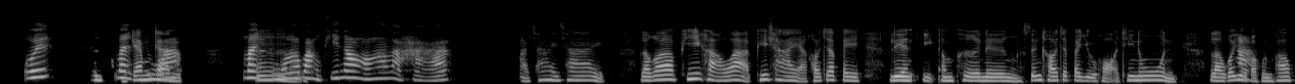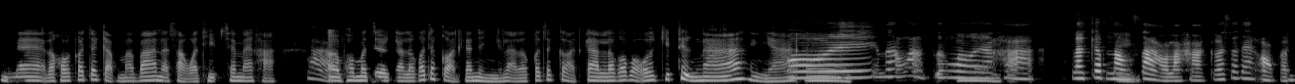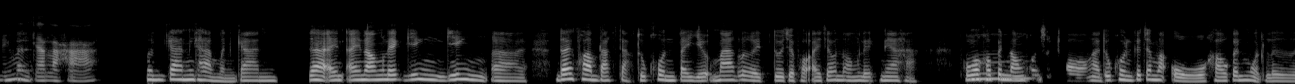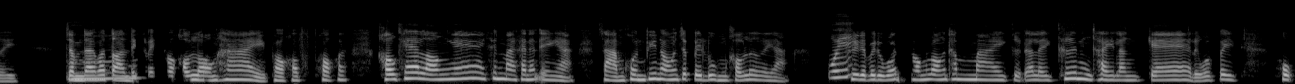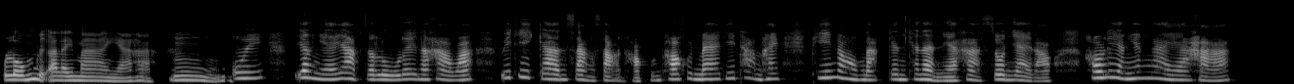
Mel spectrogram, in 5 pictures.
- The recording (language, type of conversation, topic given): Thai, podcast, ครอบครัวของคุณแสดงความรักต่อคุณอย่างไรตอนคุณยังเป็นเด็ก?
- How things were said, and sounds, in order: surprised: "อุ๊ย ! หมายถึงว่า"; joyful: "โอ๊ย น่ารักจังเลยอะค่ะ"; surprised: "อุ๊ย !"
